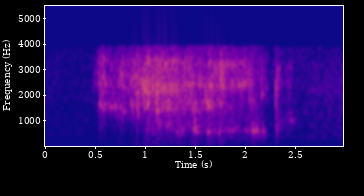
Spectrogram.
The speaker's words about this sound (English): So we pour to the south going up.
